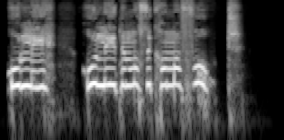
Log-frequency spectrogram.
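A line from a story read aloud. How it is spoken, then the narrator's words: Screaming very loudly. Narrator (Swedish): skriker Peggy ännu högre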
